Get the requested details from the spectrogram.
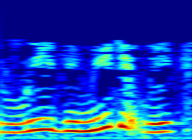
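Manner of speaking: ordinary talk, nothing marked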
